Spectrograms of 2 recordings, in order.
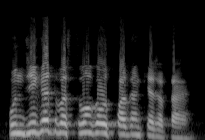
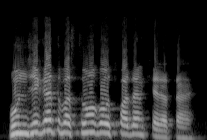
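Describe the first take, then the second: No difference in how they are said.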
